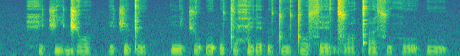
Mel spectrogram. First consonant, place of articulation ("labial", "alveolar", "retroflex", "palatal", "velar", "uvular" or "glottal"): glottal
